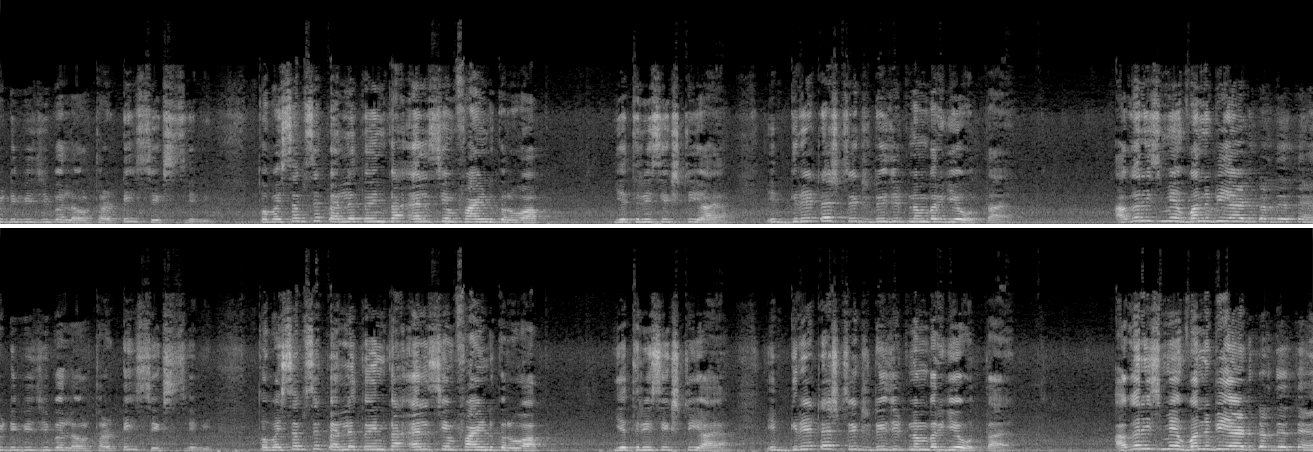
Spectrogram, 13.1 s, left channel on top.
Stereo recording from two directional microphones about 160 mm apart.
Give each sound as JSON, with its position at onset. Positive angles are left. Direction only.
{"t": 0.1, "sound": "a woman's voice", "side_deg": -20}
{"t": 2.6, "sound": "a woman's voice", "side_deg": -15}
{"t": 11.1, "sound": "a woman's voice", "side_deg": -30}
